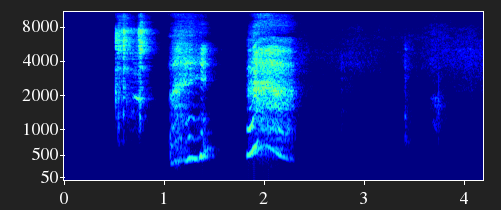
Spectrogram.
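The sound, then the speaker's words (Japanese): Camera shutter sounds as someone takes a selfie: three short, crisp bursts in quick succession, followed by a few faint, softer clicks. “写真を撮るよ。自撮りをします。”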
